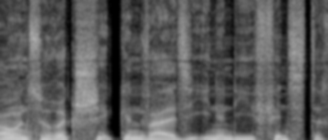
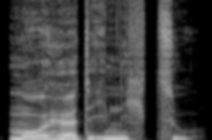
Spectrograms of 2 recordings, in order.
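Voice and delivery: ordinary delivery

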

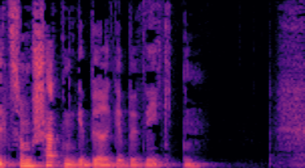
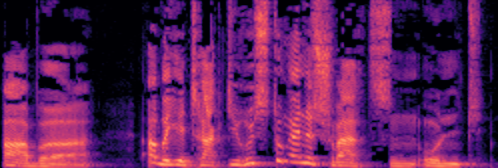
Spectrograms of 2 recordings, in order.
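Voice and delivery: giant voice; 4 semitones higher, 6 dB louder than usual. A narrator's reading. Giant speaks, louder and higher.

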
